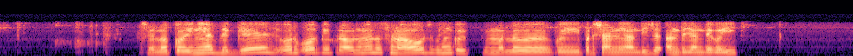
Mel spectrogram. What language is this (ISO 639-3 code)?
doi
